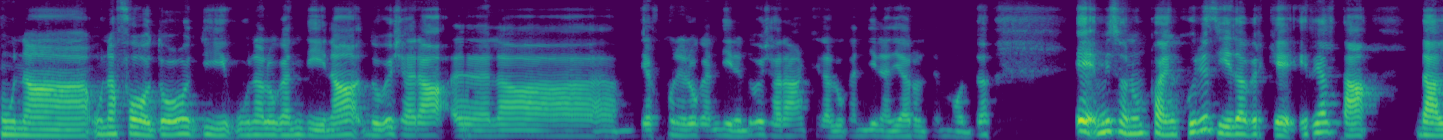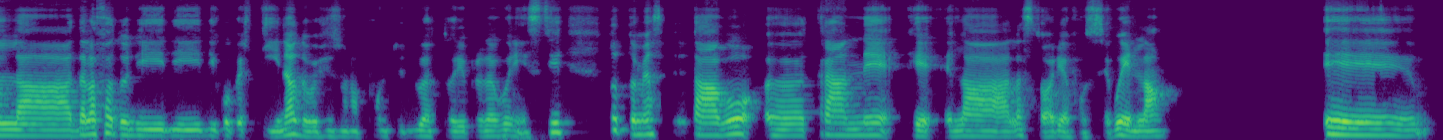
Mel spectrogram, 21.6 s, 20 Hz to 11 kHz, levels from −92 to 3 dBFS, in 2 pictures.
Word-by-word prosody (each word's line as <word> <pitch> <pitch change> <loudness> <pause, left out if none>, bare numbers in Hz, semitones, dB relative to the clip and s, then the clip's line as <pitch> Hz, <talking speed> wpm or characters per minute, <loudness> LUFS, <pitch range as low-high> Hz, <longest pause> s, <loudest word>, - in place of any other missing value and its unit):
una 140 -3 +3
una 170 +1 +1
foto 165 -1 +4
di 150 -4 -6
una 145 +1 -4
locandina, 145 0 0
dove 145 +2 -2
c'era, 145 -2 +1
ehm, 130 -1 -5
la 125 -1 -3
di 130 - -8
alcune 140 0 -7
locandine, 140 - -5
dove 230 0 -3
c'era 130 - -3
anche 130 0 -8
la 120 - -6
locandina 125 +1 -10
di 125 +1 -5
Harold 125 -1 -7
e - - -29
Maude 120 +4 -10 0.6
e - - +10
mi - - +6
sono 210 -7 +2
un 190 - -1
po' 190 - +4
incuriosita, 175 - +3
perché 450 - +1
in - - -4
realtà 210 -10 +3 0.4
dalla 135 -3 +3
dalla 155 +2 +3
foto 170 -3 0
di 140 -1 -3
di 135 -1 -4
di 135 0 -10
copertina, 235 - -2
dove 115 -8 -2
ci 120 - -14
sono 120 -1 -10
appunto 240 - -19
i 225 - -18
2 130 - -4
attori 120 -1 -8
protagonisti, 125 - -4 0.3
tutto 265 -7 -2
mi 160 - 0
aspettavo, 180 - +1
uhm, 135 -1 -3
tranne 145 - -1
che 485 0 -3
la 120 -2 0
la 140 - -4
storia 110 -5 -3
fosse 105 -1 -9
quella. 120 -1 +2 1.2
Ehm, 145 -4 +2
140 Hz, 160 wpm, -24 LUFS, 130-165 Hz, 1.2 s, e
